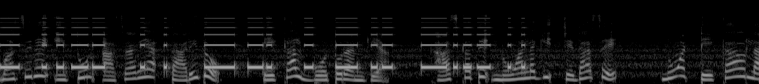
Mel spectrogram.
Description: Beeps of irregular length, with speech in Santali. There is no code.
